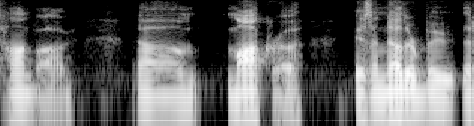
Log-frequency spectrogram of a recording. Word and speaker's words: Hanwag: But the Hanwag Makras, and it's spelled Hanwag, but it's Hanwag.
